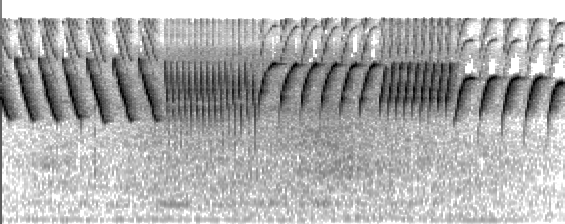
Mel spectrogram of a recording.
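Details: Belgian canary training song alternating series of loud down-swept whistles with short fast buzzy trills, repeated in clear groups, over faint low hum.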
